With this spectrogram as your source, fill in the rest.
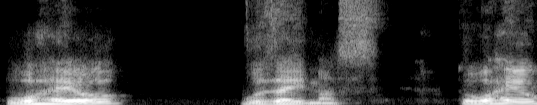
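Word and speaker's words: おはようございます: এই কারণেই আমাদের দেওয়া কিন্তু উচ্চারণটা হবে জাস্ট ওহ গোজাইমাসহ গোজাইমাসটার মানে কি এটার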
